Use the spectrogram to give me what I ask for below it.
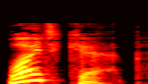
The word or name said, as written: whitecap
